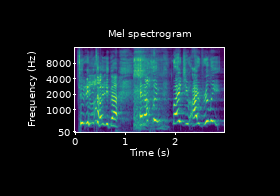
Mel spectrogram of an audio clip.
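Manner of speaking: laughing. Real, not acted. Confessing with a laugh.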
